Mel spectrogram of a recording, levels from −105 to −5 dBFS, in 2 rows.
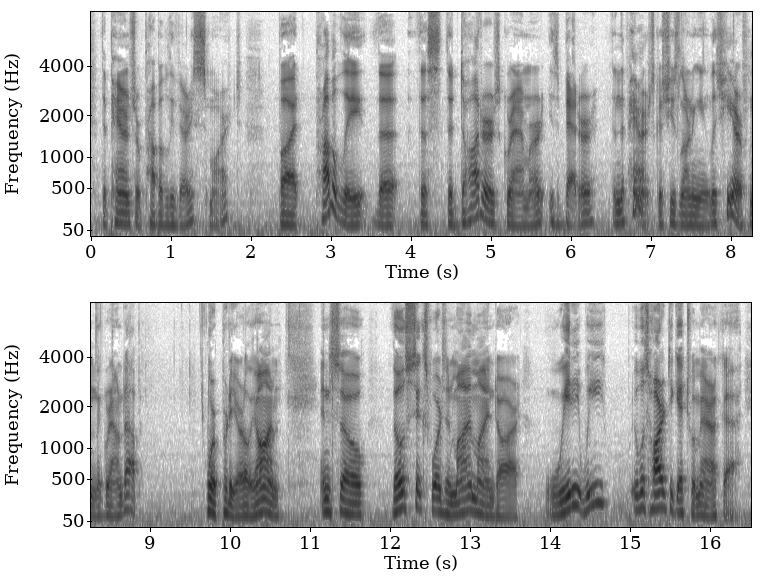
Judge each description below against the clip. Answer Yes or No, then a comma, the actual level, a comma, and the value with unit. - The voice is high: No, low, 105 Hz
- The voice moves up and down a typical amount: Yes, average, 3.9 semitones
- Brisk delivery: No, average, 180 wpm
